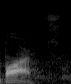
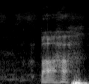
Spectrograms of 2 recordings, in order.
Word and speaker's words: Barthes: Barth. Barth. The S is silent.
